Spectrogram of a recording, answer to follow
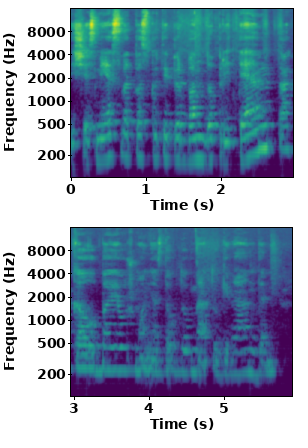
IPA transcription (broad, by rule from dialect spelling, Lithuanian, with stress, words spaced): ɪʃ ɛsʲˈmʲeːs ʋɐt pɐsˈkʊɪ tɐɪp ɪr ˈbɐndoː pʲrʲɪˈtʲɛmpt tɑː kɐlˠbɐ jɛʊ ˈʒmoːnʲeːs dɐʊk dɐʊk ˈmʲæːtuː ɡʲɪˈʋʲɛndɐmʲɪ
